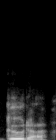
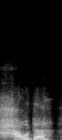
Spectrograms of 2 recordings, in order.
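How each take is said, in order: First: The word is said with an American pronunciation. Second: The word is said with a Dutch pronunciation. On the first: "Americans and the most of the world pronounce that as Gouda" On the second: "the Dutch pronunciation is Gouda"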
